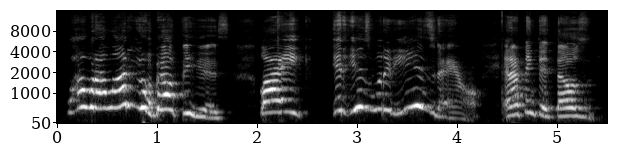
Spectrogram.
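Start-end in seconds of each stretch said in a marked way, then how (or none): 0.1-4.2 pushing back hard on her accuser; heated plea. Retold or imitated. Retelling heated jury confrontation.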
